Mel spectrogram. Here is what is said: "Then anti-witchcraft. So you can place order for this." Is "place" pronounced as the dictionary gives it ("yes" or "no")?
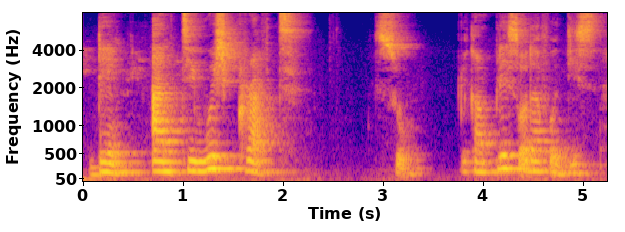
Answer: yes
